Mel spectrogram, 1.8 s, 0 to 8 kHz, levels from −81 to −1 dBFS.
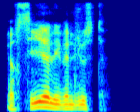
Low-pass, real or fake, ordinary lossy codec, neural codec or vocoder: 7.2 kHz; fake; AAC, 48 kbps; codec, 16 kHz, 2 kbps, FreqCodec, larger model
